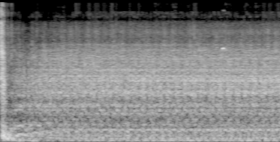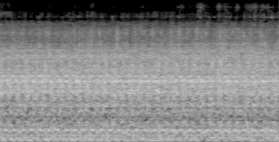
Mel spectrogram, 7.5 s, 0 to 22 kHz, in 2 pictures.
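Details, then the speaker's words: Caterpillar 3406E diesel in a D350E Series 2 haul truck, 18,676 hours, fuel primed: long, steady cranking that never catches or fires; not a fuel problem, as the engine ECM is not communicating, attributed to a loose pin in the broken ECM plug. "huh well after about three rounds of cranking on it I decided that maybe it's not a fuel problem after all so I went and grabbed the laptop and sure enough I'm not communicating with an engine ECM"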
